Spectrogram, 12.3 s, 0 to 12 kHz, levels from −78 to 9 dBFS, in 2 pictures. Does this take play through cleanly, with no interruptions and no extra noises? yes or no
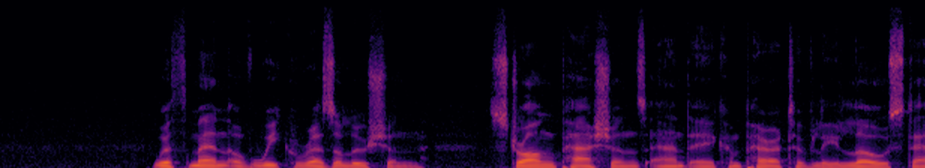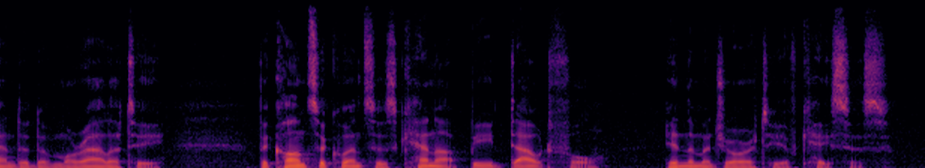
yes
